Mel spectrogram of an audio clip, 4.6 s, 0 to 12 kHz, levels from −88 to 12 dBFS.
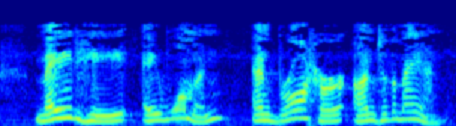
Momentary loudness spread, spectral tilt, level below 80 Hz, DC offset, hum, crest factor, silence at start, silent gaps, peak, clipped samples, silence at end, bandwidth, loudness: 9 LU; -5 dB/octave; -72 dBFS; under 0.1%; none; 20 dB; 0 s; none; -14 dBFS; under 0.1%; 0.15 s; 6.2 kHz; -34 LUFS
